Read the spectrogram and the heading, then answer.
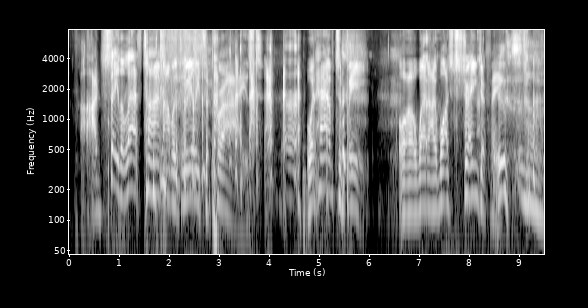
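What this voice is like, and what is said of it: Put-on general American accent. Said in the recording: “in my American voice? ... That's my American voice that I would do if I was in Stranger Things, and people would think I was American”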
